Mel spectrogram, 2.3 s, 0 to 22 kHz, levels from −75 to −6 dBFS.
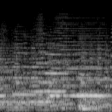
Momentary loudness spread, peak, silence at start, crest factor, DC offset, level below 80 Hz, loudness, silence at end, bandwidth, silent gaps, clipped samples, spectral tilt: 6 LU; -10 dBFS; 0 s; 14 dB; under 0.1%; -54 dBFS; -24 LUFS; 0 s; 14 kHz; none; under 0.1%; -5.5 dB/octave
